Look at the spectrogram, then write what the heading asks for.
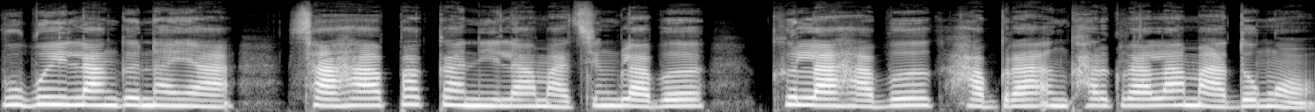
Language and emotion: Bodo, neutral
